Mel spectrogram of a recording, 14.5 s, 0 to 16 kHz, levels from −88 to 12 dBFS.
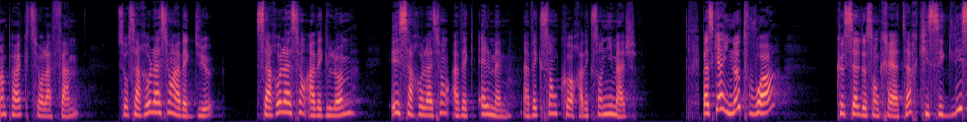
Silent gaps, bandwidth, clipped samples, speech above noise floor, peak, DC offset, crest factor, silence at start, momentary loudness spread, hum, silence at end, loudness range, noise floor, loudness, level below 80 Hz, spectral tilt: none; 16 kHz; under 0.1%; 59 dB; -2 dBFS; under 0.1%; 18 dB; 0 s; 12 LU; none; 0 s; 4 LU; -77 dBFS; -19 LUFS; -70 dBFS; -3.5 dB/octave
